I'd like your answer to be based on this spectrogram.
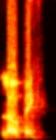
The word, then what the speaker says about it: Lopik: So how's it actually pronounced? – Lopik and Benchop.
